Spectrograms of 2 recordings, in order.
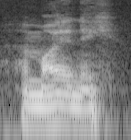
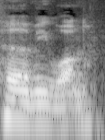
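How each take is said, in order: First: The name has its usual spoken pronunciation. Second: The name is sounded out letter by letter. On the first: "which is how she read Hermione" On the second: "I mispronounce so many words... a feature that I passed on to my daughter"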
